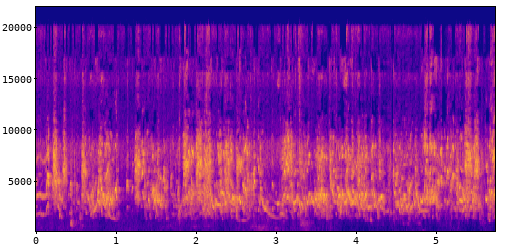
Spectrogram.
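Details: A breeding pair of budgies chirping nonstop, a busy high-pitched warble of rapid twitters and short squeaky notes running without pause for the whole stretch.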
